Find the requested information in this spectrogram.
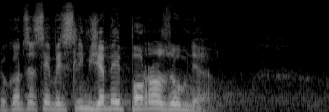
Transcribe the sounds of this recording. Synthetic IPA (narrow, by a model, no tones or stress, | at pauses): dokont͡sɛsɪmɪsliːmʒɛmɪpo̞ɾozumɲɛ̰l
